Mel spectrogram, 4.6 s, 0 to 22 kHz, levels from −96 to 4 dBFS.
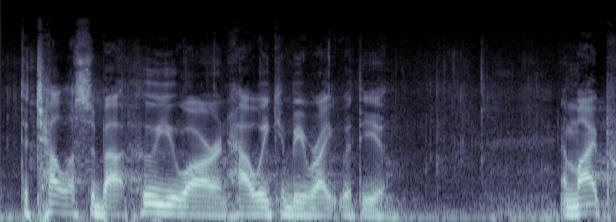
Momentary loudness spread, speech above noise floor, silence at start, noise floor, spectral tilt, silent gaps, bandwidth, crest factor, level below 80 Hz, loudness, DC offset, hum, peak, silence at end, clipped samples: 11 LU; 24 dB; 0 s; -42 dBFS; -7 dB/octave; none; 9.4 kHz; 14 dB; -36 dBFS; -20 LUFS; under 0.1%; none; -6 dBFS; 0 s; under 0.1%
